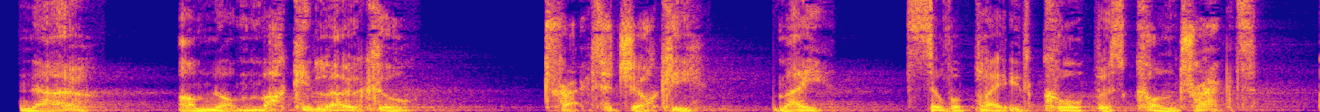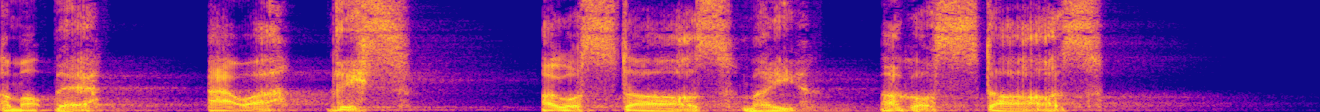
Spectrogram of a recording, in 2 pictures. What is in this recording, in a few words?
Male Pilots, Male One, en; Dialog; Warframe; Solaris Venus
